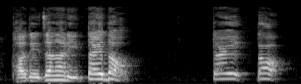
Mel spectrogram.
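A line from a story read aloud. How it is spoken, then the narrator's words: Shout. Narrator (Chinese): 他喊道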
